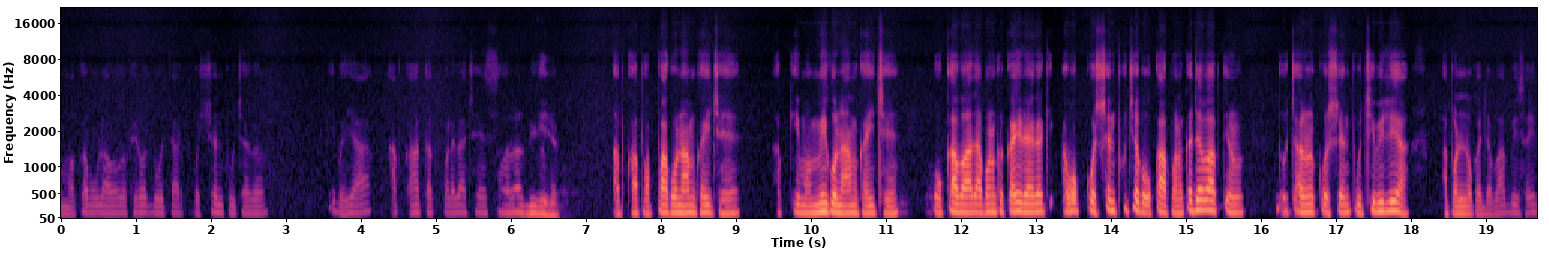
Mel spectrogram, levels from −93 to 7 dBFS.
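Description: No technical faults are present.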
